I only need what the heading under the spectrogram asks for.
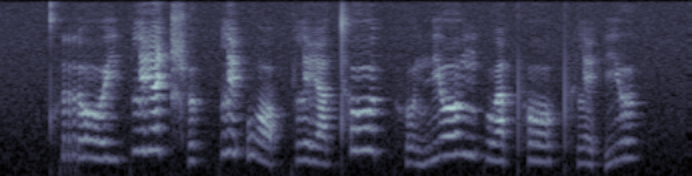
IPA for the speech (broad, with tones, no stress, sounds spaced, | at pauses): kʰ r oː˧ j p l i˥˩ a̯ t͡ɕʰ ɯ˨˩ k̚ p l i˥˩ ʔ w ɔ˨˩ ʔ k l i˨˩ a̯ tʰ oː˥˩ t̚ h u˩˦ n j ɤː˥˩ ŋ p u˧ a̯ pʰ oː˧ pʰ l i˨˩ ʔ j ɯ˦˥ k̚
